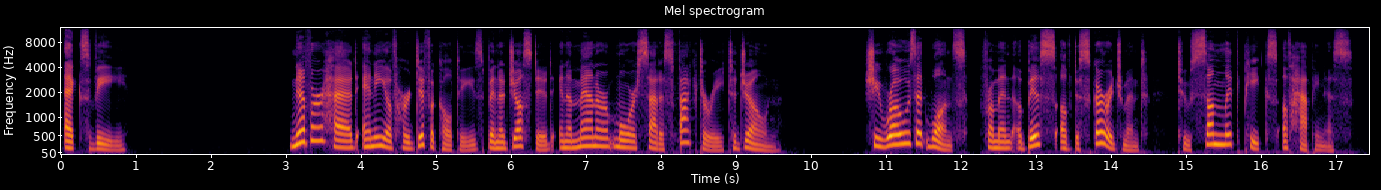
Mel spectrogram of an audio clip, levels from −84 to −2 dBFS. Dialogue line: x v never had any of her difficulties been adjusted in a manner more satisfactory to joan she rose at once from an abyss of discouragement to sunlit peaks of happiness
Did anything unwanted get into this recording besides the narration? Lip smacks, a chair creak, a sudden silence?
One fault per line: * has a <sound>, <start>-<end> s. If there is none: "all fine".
all fine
